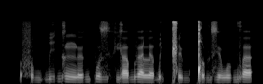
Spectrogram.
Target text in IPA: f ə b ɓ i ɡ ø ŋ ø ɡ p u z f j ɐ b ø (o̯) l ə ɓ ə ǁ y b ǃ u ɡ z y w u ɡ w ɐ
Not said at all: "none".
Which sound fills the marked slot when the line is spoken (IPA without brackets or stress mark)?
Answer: ɐ̯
